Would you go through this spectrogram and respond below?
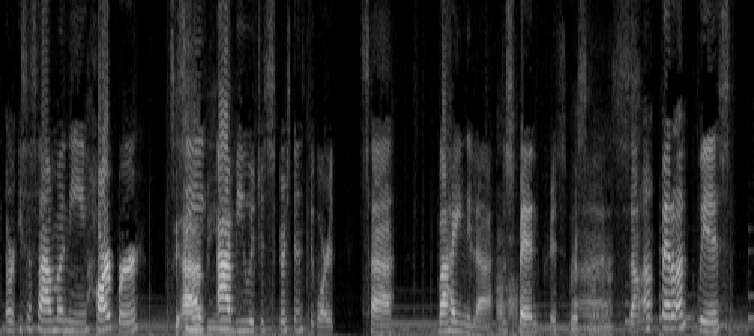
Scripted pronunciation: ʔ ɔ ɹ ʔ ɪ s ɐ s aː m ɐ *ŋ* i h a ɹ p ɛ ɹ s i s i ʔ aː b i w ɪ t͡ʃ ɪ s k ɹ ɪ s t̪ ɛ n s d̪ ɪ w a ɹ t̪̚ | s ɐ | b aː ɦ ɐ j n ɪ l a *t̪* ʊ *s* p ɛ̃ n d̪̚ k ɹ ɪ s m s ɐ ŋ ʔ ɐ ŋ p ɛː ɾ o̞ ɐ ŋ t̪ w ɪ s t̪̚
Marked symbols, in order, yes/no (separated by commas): no, yes, yes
